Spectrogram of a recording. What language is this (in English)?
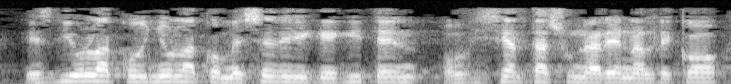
Basque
